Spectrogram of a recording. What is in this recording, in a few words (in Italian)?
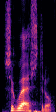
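"seguestro", vocabolario dialettale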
